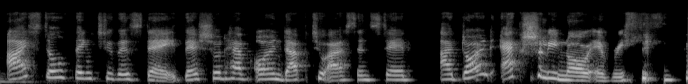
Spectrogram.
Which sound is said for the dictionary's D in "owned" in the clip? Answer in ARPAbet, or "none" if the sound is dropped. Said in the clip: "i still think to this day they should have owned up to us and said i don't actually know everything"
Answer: D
